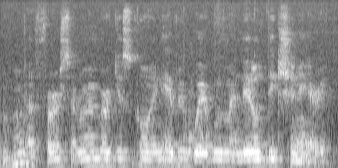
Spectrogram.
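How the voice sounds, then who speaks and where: A woman's voice: low voice, completely flat delivery, quick pace, recorded from a distance. A woman in her fifties from Venezuela with a Venezuelan Spanish accent, a native Spanish speaker answering interview questions in a hesitant, thoughtful way. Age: 50s. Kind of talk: casual interview. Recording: echoey room, from the mic, faint hiss.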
